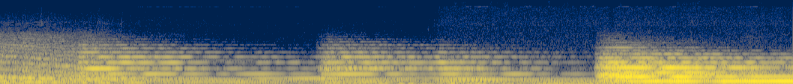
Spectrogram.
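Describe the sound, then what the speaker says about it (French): Small resonant bells strike three times, each ring swelling then slowly fading, the last stroke the loudest. "Donc les petites cloches pour me mettre dans l'ambiance."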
